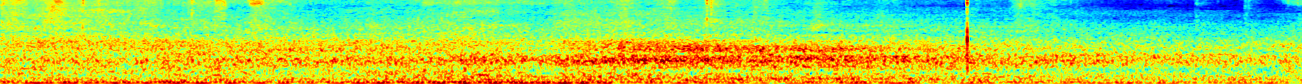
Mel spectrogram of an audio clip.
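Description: Steady low rumble of outdoor noise, heaviest in the first half, with one sharp click near the end.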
